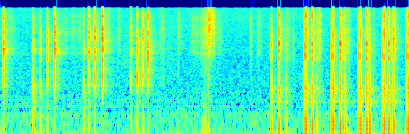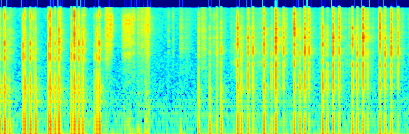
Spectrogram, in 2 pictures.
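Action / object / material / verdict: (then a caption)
tap / cardboard tube tapped with fingernails / cardboard / none. A large, hollow, empty white cardboard tube is tapped with long acrylic nails and natural nails. The result is a dense run of quick, dry clicks and taps with bright high edges and a soft hollow thump beneath. Each tap dies away almost instantly, with brief pauses between flurries.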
